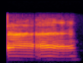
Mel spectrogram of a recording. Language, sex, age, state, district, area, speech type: Tamil, male, 45-60, Tamil Nadu, Cuddalore, rural, conversation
